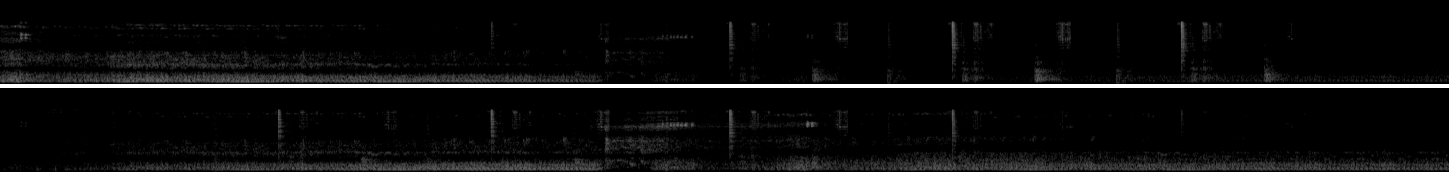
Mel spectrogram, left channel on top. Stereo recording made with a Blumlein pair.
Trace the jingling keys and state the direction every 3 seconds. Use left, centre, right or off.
right, right, centre, left, left.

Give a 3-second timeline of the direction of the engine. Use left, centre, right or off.
left, centre, right, right, right.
